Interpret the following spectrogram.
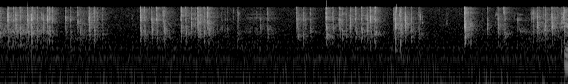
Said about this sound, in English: we're going to start typing it up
